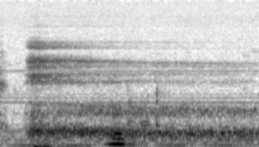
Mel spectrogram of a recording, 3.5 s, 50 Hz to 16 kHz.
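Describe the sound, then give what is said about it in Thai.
A long, slow exhale, counted from one to eight as a breathing exercise, begins after a brief pause and continues steadily to the end, a soft breathy rush with a slight swell near the middle. “มาลองดูไหมหายใจเข้านะ 1-2-3-4 เนี่ยหายใจเข้าเนี่ยแล้วจังหวะหายใจออกนะอุ๊ยหายใจออกอ่ะมันยาวได้จริงๆเดี๋ยวลองทำตามนะหายใจออกนับ1ถึง8นะหายใจออก”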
